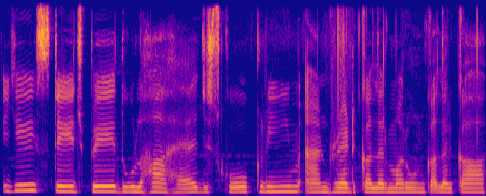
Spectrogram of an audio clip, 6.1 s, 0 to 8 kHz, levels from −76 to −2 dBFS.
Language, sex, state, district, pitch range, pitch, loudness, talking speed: Hindi, female, Bihar, Patna, 180-210 Hz, 190 Hz, -21 LUFS, 130 wpm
